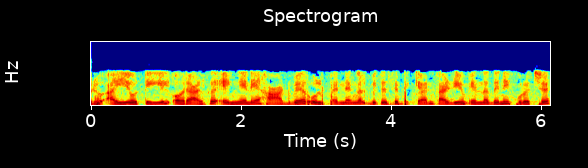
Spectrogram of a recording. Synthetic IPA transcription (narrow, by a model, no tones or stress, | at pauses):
oɾuʔɐjo̞ːʈːijilʔo̞ɾaːɭkɨʔe̞ŋːɐne̞haːrɖʋeːruɭpɐnːɐŋːɐɭʋiɣɐsipːikʲːaːnkɐɻijumʔe̞nːɐðinekurɐt͡ɕːɨ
